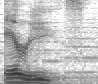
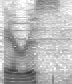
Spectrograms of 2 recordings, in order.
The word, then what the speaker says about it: Aerith: Eris please is it I think it's supposed to be pronounced Aries I think that was the the correct pronunciation and we've all been saying it wrong uh this is the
